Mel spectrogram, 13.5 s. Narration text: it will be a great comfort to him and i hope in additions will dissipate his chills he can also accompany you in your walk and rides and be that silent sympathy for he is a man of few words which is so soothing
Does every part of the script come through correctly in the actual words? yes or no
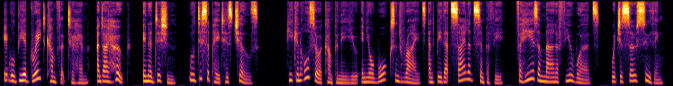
no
